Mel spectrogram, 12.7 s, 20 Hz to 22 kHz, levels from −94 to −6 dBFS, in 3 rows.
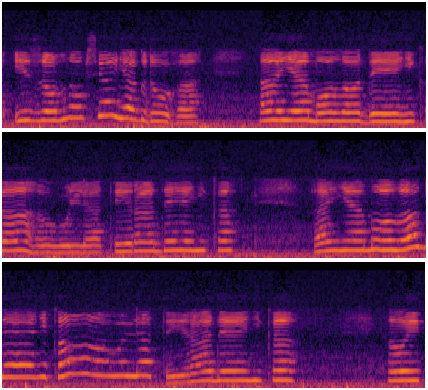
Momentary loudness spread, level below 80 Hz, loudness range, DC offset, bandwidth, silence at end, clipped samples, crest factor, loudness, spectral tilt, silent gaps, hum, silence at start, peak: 15 LU; -50 dBFS; 3 LU; under 0.1%; 16.5 kHz; 0 s; under 0.1%; 16 dB; -36 LUFS; -5.5 dB/octave; none; none; 0 s; -20 dBFS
